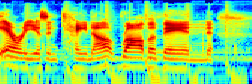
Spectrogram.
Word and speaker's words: Caina: Anyway, our next destination is Caina, I think that would be how it's pronounced. This, or Caina.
